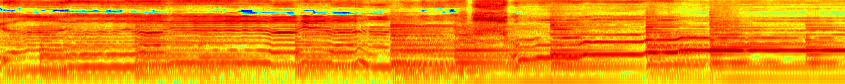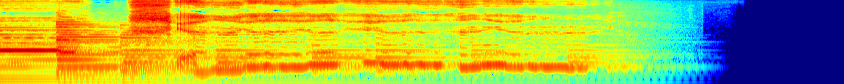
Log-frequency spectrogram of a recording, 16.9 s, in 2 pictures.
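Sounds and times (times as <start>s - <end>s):
acoustic music: 0.0s - 15.2s.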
